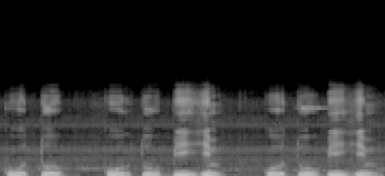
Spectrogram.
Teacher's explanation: Yang kedua, bibir kembali ke posisi netral di antara dua dammas atau dua kasras yang berurutan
